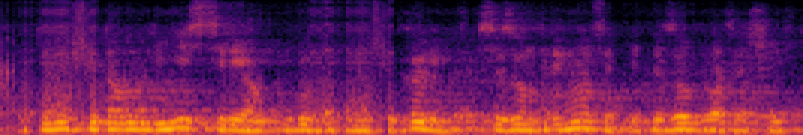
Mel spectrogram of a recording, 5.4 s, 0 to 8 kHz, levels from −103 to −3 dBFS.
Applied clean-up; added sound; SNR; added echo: neural separator model SepFormer DNS4.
